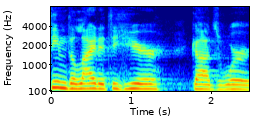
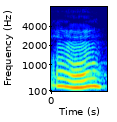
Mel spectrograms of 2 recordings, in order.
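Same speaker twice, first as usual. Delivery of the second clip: soft, higher-pitched "aw" imitating the wife; wife's sympathetic aw; 5 semitones higher, 3 dB quieter than usual. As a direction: coo a little aw of interest. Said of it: "Polly would do this".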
